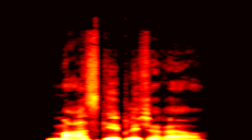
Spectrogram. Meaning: inflection of maßgeblich: 1. strong/mixed nominative masculine singular comparative degree 2. strong genitive/dative feminine singular comparative degree 3. strong genitive plural comparative degree
- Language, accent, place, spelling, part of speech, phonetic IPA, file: German, Germany, Berlin, maßgeblicherer, adjective, [ˈmaːsˌɡeːplɪçəʁɐ], De-maßgeblicherer.ogg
